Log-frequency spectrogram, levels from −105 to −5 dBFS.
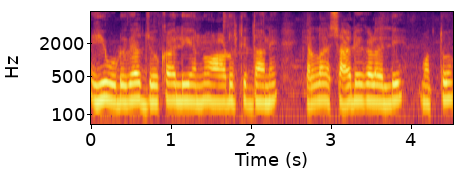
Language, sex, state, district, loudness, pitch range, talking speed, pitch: Kannada, male, Karnataka, Raichur, -15 LUFS, 175-185 Hz, 200 wpm, 180 Hz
